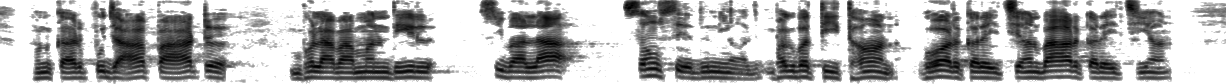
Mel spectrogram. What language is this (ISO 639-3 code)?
mai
